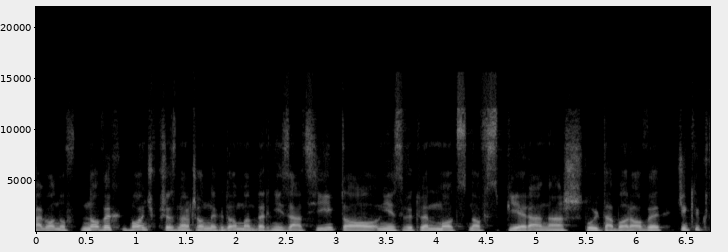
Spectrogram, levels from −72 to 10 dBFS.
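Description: A run of sixteen small hitches between 0.95 and 2.24 s makes the audio drag and catch, with the longest single hold lasting 40 ms. This is repeated stalls (stutter): packets kept reaching the receiver late, so its jitter buffer emptied over and over, and each time it held on to the last sound until fresh data turned up. About 188 ms of concealment fills roughly 15 % of that stretch, yet nothing is actually lost. From 2.83 to 3.74 s the sound is stretched out, running at 91 % of normal speed while the pitch stays put, so it feels drawn out. That is a jitter buffer slow-down: with its reserve running short, the receiver repeated single pitch periods or slivers of pause many times in a row, adding 93 ms to rebuild the buffer. Near the end, from 5.83 to 6.27 s, the opposite happens. The audio rushes ahead at 113 % speed, still at unchanged pitch, and sounds hurried. This jitter buffer speed-up comes from the buffer holding more audio than its target, so the receiver trimmed out short pieces of a pitch period or so, one after another, removing about 70 ms to bring the delay back down.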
